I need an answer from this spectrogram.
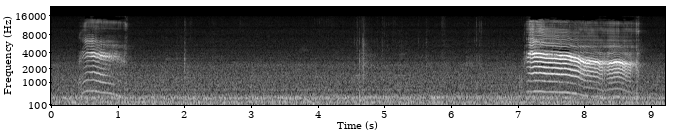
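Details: Rescue kitten meows loudly and angrily while being petted: a short falling meow, a long silent gap with faint clicks, then a louder, drawn-out cry of over a second that wavers and descends.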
